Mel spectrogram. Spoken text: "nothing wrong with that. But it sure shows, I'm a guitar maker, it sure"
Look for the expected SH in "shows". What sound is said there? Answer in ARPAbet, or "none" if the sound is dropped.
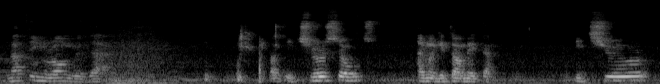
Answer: S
